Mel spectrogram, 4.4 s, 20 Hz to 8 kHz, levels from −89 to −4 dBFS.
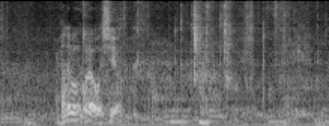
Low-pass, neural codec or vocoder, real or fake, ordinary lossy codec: none; codec, 16 kHz, 2 kbps, FunCodec, trained on LibriTTS, 25 frames a second; fake; none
